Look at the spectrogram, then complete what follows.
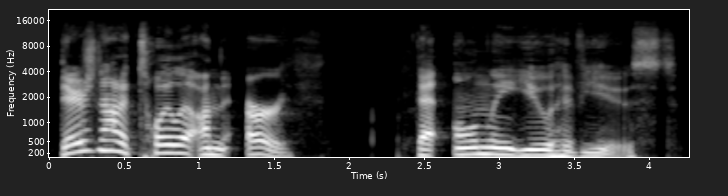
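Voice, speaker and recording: A man riffs as a comedy podcast host, insistent and emphatic. His pitch leaps around constantly as he talks. The recording is dry and tight. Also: big pitch swings, takes it slowly, no echo. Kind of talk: animated comic banter.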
